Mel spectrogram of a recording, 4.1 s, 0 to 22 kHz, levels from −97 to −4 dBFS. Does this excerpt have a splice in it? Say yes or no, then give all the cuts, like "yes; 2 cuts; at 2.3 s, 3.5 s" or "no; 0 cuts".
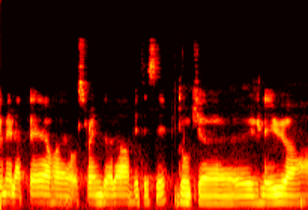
yes; 1 cut; at 2.3 s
